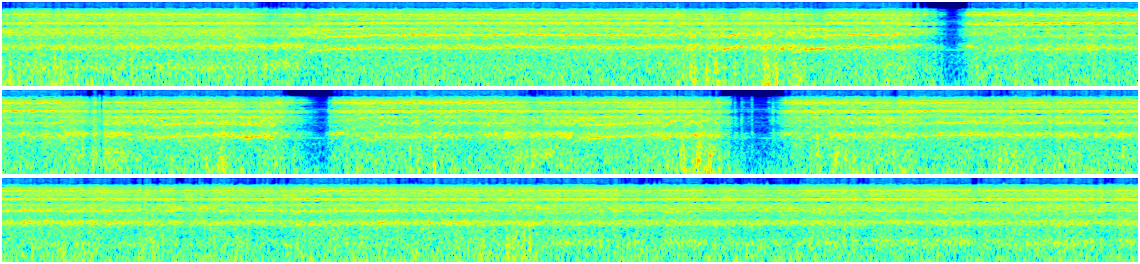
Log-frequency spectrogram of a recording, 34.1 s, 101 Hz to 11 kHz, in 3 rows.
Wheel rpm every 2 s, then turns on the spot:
210, 150, 210, 210, 150, 190, 150, 140, 140, 110, 220, 230, 230, 230, 230, 230, 220.
none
